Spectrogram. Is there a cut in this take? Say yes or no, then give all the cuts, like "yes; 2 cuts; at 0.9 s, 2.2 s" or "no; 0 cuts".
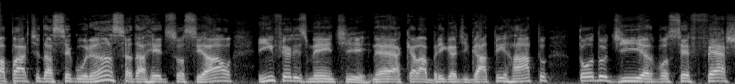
yes; 1 cut; at 3.7 s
